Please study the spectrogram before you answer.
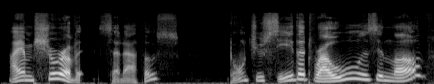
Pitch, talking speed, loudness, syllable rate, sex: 180 Hz, 205 wpm, -18 LUFS, 4.6 syllables/s, male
